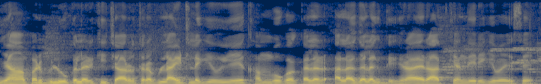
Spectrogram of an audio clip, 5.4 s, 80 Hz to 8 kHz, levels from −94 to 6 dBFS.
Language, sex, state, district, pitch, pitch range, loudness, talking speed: Hindi, male, Punjab, Kapurthala, 110 Hz, 105-115 Hz, -19 LUFS, 265 wpm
